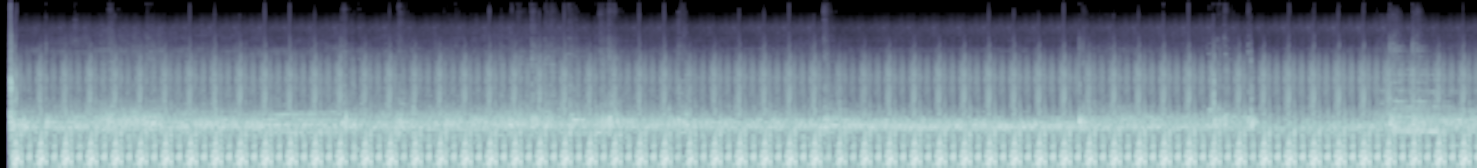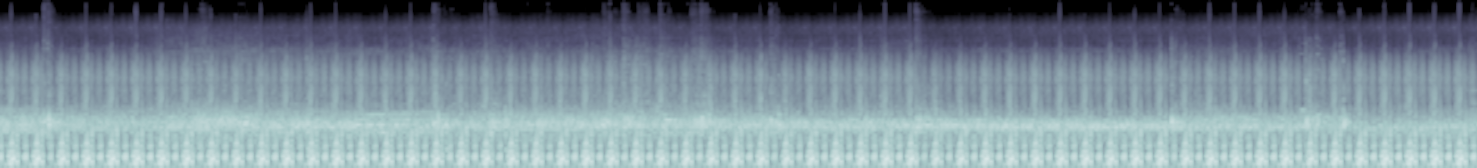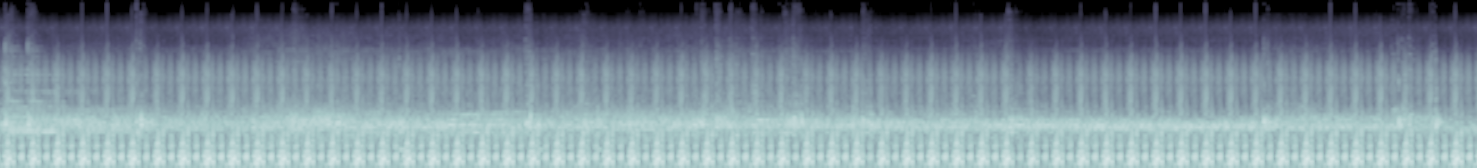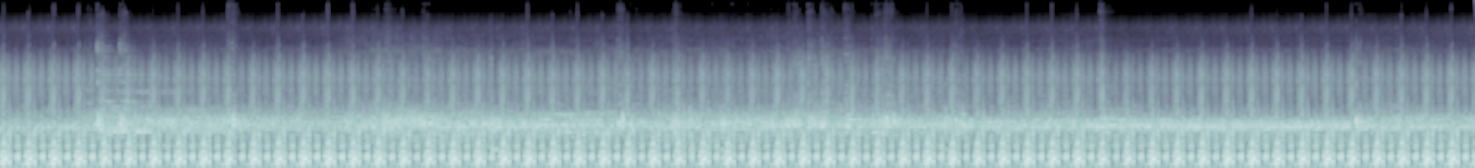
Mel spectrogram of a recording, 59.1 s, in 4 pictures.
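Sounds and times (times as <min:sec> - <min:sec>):
high hypnotic industrial atmosphere: 0:00.0 - 0:59.0.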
